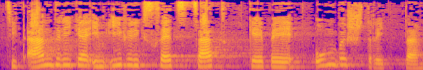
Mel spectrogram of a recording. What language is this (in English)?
Swiss German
